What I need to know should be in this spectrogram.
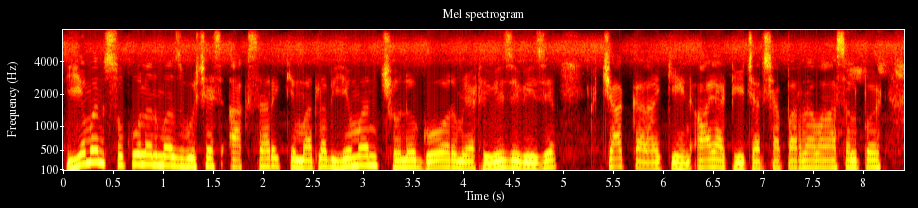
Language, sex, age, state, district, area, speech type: Kashmiri, male, 30-45, Jammu and Kashmir, Budgam, rural, spontaneous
